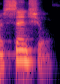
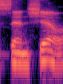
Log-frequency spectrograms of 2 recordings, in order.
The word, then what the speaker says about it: Senchelle: name the entire semester i was calling her essential and so she got up to do her class presentation she said hello my name is senchelle i was like i've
